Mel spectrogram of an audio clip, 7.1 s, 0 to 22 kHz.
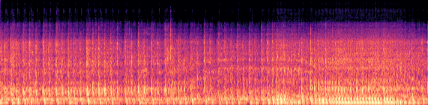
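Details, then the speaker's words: Yamaha Sniper 150 V1 warming idle, clutch lever released: loose uneven rattle over the engine beat that goes quiet when the lever is pulled; worn clutch damper, to be replaced. "Ayun, ingay yung makina niya. Pero kung hawakan mo yung clutch, ito, papahingan nyo. Bibitawan ko. Mas maingay siya."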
